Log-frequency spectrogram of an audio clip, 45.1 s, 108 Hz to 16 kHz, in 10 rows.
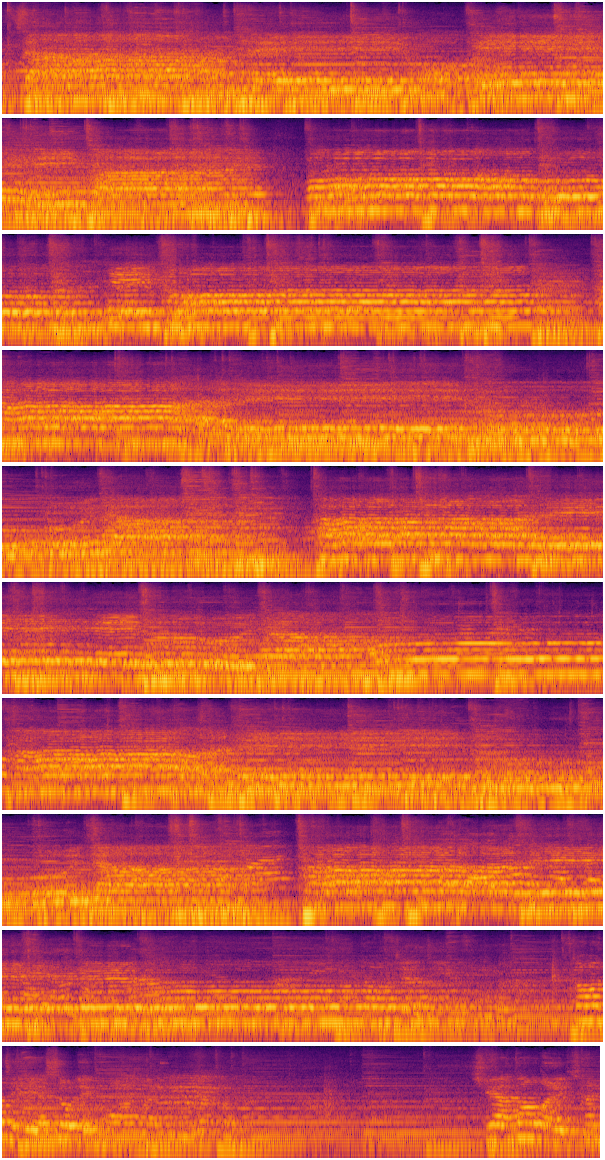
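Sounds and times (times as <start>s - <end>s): acoustic guitar: 0.0s - 45.0s
congregation singing a hymn: 0.0s - 45.0s.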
